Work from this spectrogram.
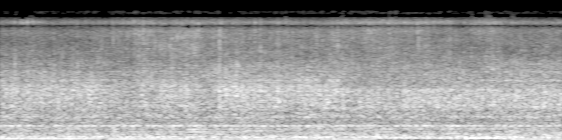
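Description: A steady, dense sizzle of chicken and vegetables stir-frying in a hot wok for a spicy chicken hotpot, a loud, even hiss running throughout with no talk.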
